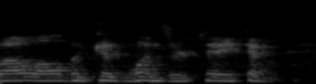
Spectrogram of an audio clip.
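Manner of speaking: ordinary talk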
